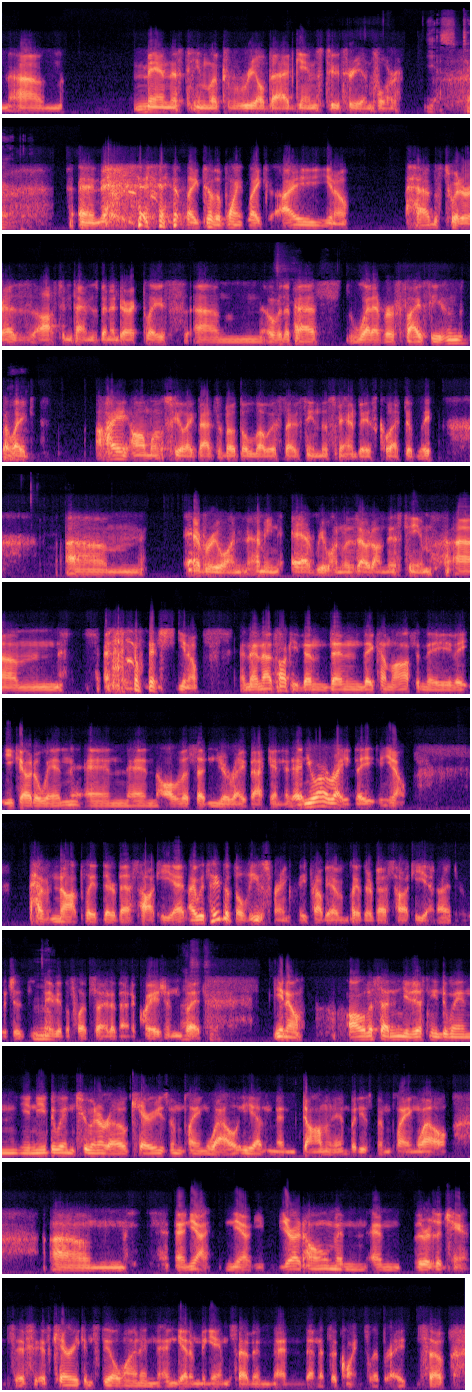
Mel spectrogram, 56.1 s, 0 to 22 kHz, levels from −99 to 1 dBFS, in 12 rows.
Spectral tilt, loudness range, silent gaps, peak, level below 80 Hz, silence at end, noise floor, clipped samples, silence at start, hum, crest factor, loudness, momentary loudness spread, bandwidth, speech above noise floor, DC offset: -6 dB/octave; 4 LU; none; -2 dBFS; -60 dBFS; 0 s; -68 dBFS; under 0.1%; 0 s; none; 20 dB; -21 LUFS; 11 LU; 12 kHz; 47 dB; under 0.1%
